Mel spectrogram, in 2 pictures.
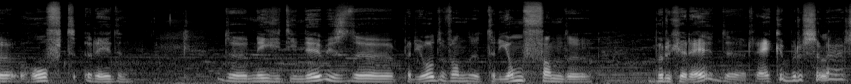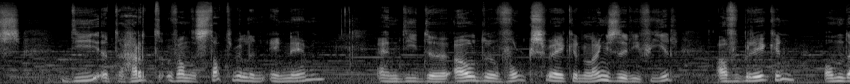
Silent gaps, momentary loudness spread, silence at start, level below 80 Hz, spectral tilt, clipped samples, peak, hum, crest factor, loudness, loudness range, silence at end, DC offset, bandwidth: none; 16 LU; 0 s; -58 dBFS; -4 dB/octave; under 0.1%; -6 dBFS; none; 20 dB; -26 LUFS; 3 LU; 0 s; under 0.1%; over 20 kHz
